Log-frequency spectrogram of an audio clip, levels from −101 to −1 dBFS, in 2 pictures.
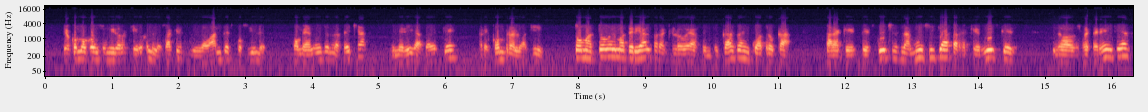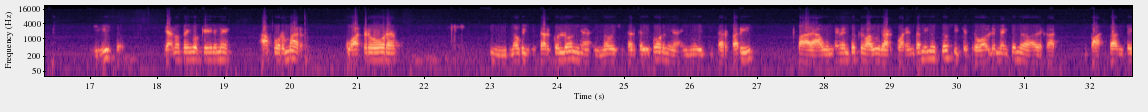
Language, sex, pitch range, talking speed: Spanish, male, 120-165 Hz, 160 wpm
